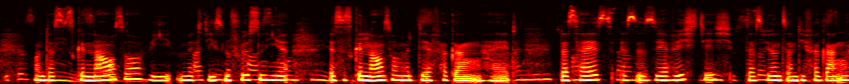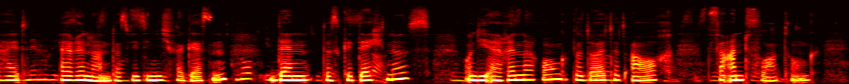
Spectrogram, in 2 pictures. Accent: Turkey; Ich komme aus der Türkei

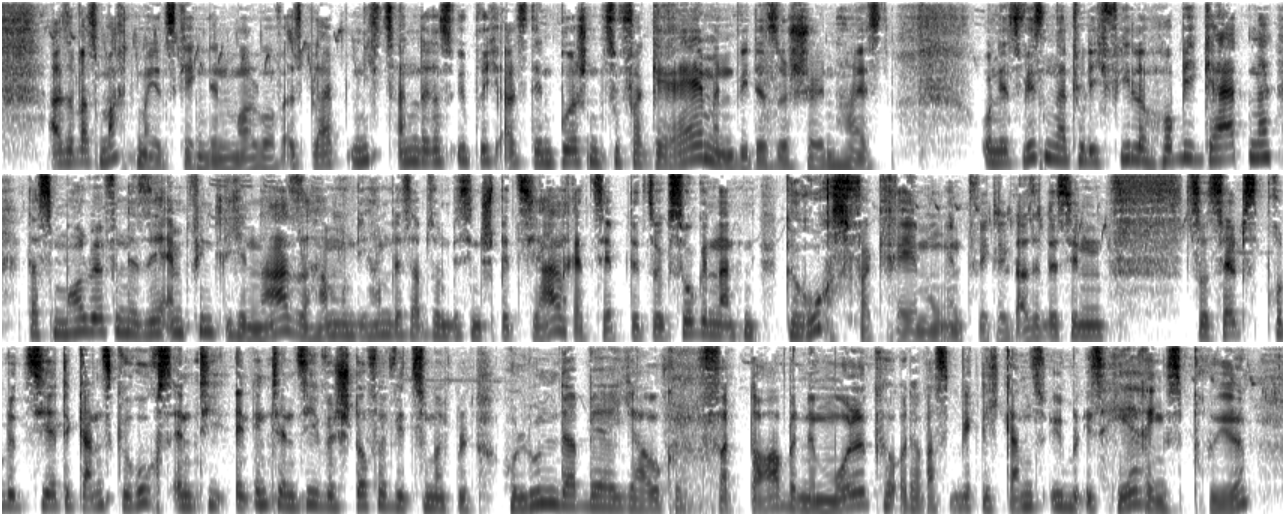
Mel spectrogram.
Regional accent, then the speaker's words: Germany; Ja, so sind wir Deutsche halt mal.

